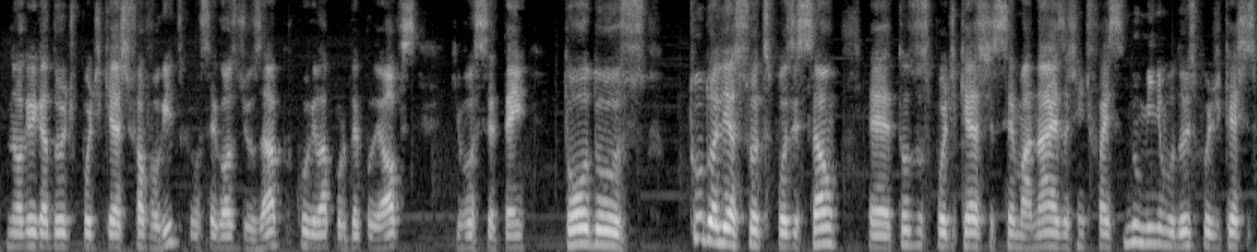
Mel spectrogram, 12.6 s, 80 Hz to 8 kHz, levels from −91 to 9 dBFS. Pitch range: 150-190 Hz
